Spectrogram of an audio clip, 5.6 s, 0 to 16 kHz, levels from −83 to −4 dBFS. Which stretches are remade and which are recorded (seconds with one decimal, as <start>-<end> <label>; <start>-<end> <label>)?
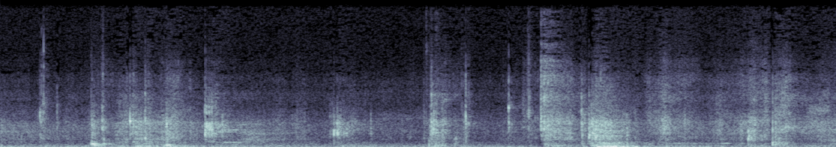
0.0-5.6 recorded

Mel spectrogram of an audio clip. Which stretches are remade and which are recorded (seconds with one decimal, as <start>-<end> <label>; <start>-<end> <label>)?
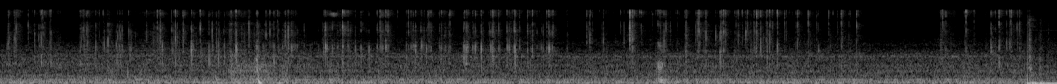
0.0-10.6 recorded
